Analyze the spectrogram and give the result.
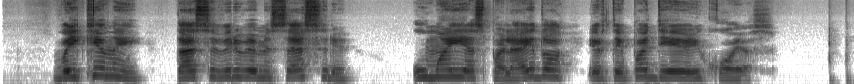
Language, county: Lithuanian, Vilnius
